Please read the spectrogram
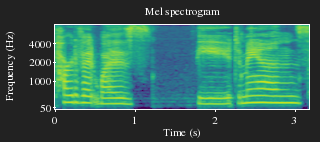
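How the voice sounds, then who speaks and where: A dark, mellow, somewhat breathy voice in an American accent, monotone and flat, at a very slow pace. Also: woman. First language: Chinese. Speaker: cancer biologist and poet. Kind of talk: interview conversation.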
